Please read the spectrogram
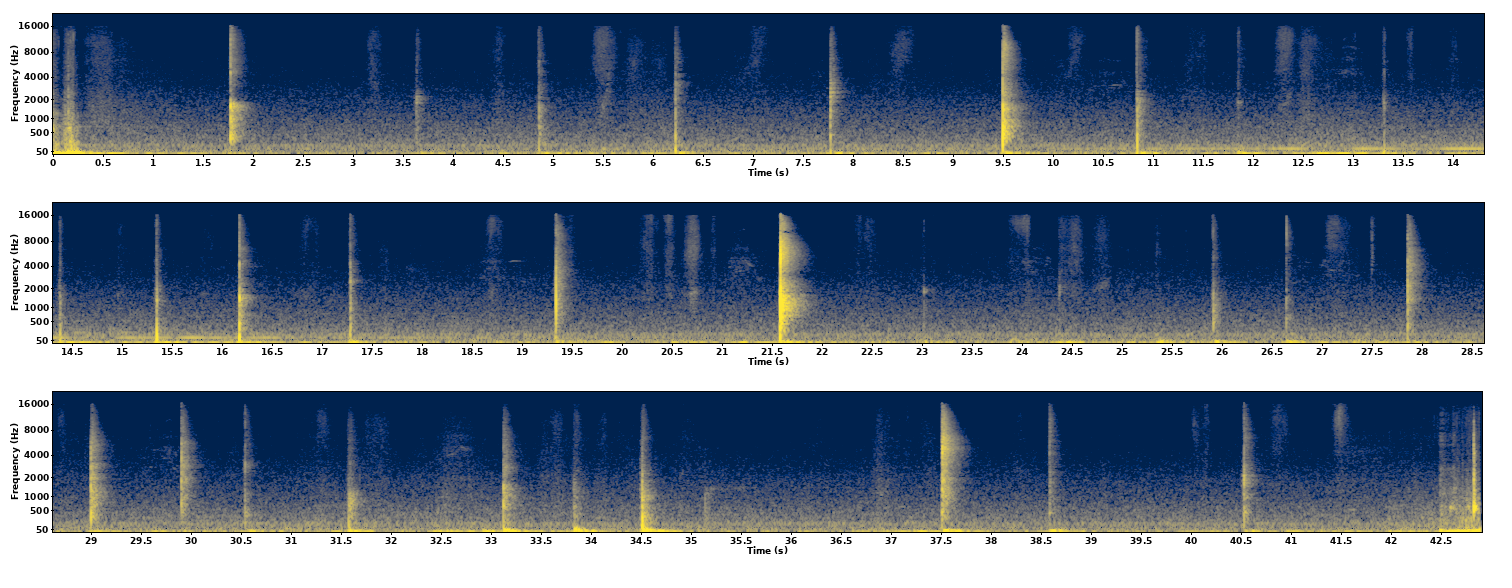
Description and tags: Hand Touching
Various sounds of hands touching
